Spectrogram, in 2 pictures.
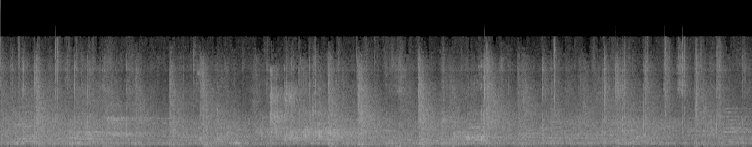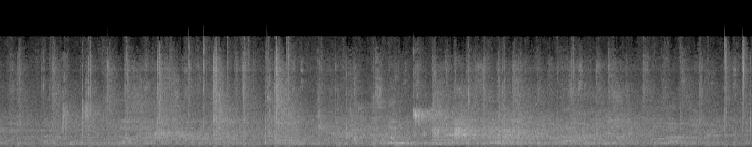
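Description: Echoing gymnastics-arena ambience: indistinct chatter and voices in a large hall, broken by repeated thuds and knocks from gymnasts on the apparatus and landing on the mats and sprung floor.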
